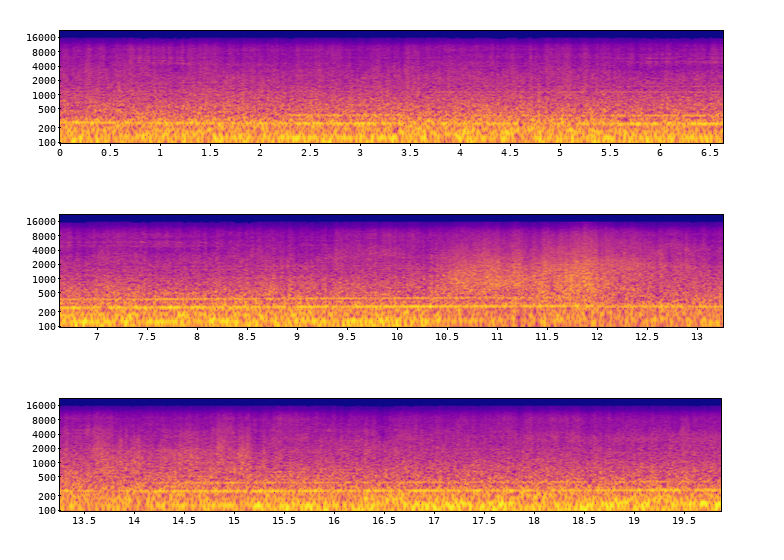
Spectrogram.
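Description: Motorcycle engine running at a steady cruising speed, its pitch holding level, with road and wind noise on the microphone. A brief louder rush of noise comes about halfway through.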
